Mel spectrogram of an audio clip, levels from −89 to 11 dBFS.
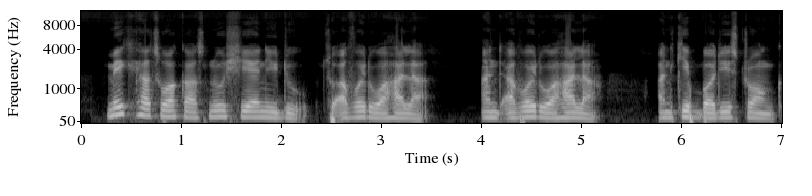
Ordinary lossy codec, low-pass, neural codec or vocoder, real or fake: none; none; none; real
